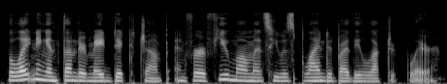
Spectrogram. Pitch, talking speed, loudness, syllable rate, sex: 170 Hz, 255 wpm, -22 LUFS, 6.2 syllables/s, female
